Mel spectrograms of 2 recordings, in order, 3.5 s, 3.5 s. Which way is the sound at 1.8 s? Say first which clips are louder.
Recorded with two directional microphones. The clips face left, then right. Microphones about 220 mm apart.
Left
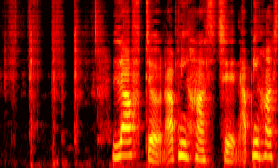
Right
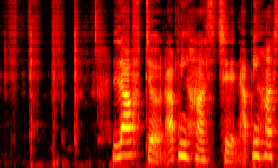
Left 4 dB; 55° left (ahead or behind).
